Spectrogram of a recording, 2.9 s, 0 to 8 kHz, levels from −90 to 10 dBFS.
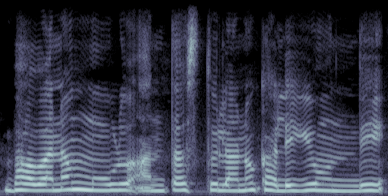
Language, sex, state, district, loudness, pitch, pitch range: Telugu, female, Telangana, Hyderabad, -15 LUFS, 250 Hz, 240-255 Hz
